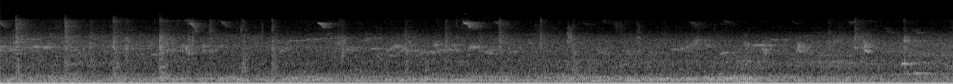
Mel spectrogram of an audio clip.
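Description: Birds chirping in short, scattered high calls over a steady low rumble of background noise.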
